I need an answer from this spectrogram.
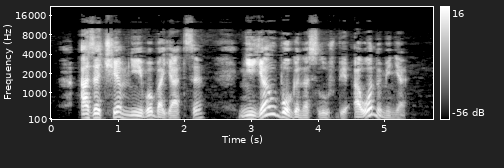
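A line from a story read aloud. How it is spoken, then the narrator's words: Polite laugh. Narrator (Russian): Лист Войп вежливо засмеялся и сказал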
